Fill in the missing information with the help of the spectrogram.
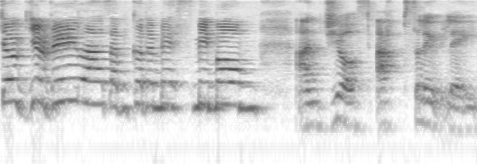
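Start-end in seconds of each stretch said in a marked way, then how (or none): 0.0-2.6 put-on very high, drawn-out, tearful weeping wail. Retelling bursting into tears with a partner: imitating herself crying. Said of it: "bursting into tears and going".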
